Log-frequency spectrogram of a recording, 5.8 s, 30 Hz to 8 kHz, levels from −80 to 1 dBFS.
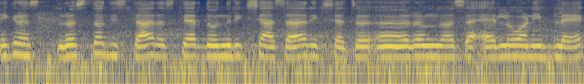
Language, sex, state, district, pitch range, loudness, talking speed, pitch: Konkani, female, Goa, North and South Goa, 185-200 Hz, -13 LUFS, 165 wpm, 190 Hz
